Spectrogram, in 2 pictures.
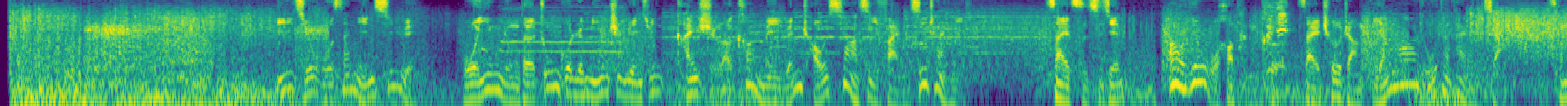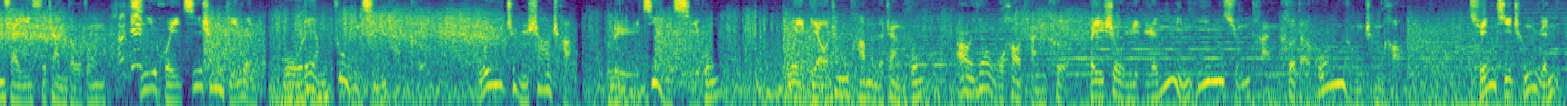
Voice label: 男 记录片 军事频道, 浑厚磁性, 国语男声配音; 英雄坦克

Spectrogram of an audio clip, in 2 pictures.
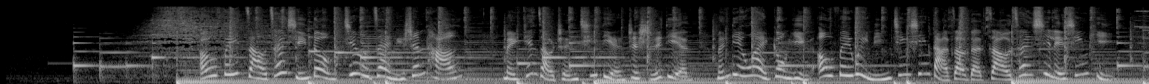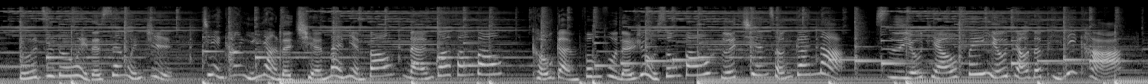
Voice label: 女, 广告, 年轻时尚; 早餐行动

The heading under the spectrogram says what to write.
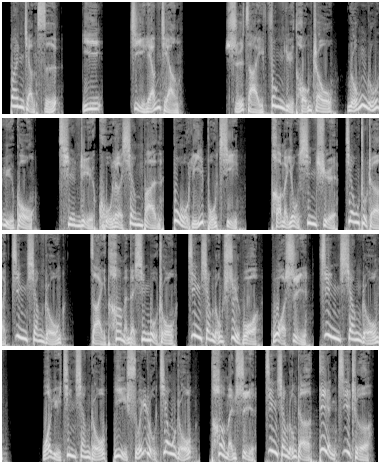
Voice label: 男 颁奖词; 金湘隆企业颁奖词

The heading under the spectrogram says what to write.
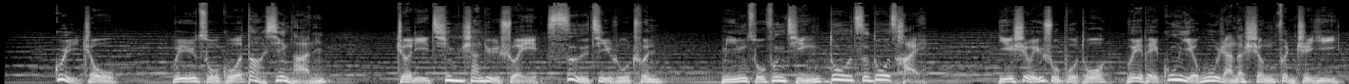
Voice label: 男 品牌宣传 宣传配音; 黔酵树莓酵素

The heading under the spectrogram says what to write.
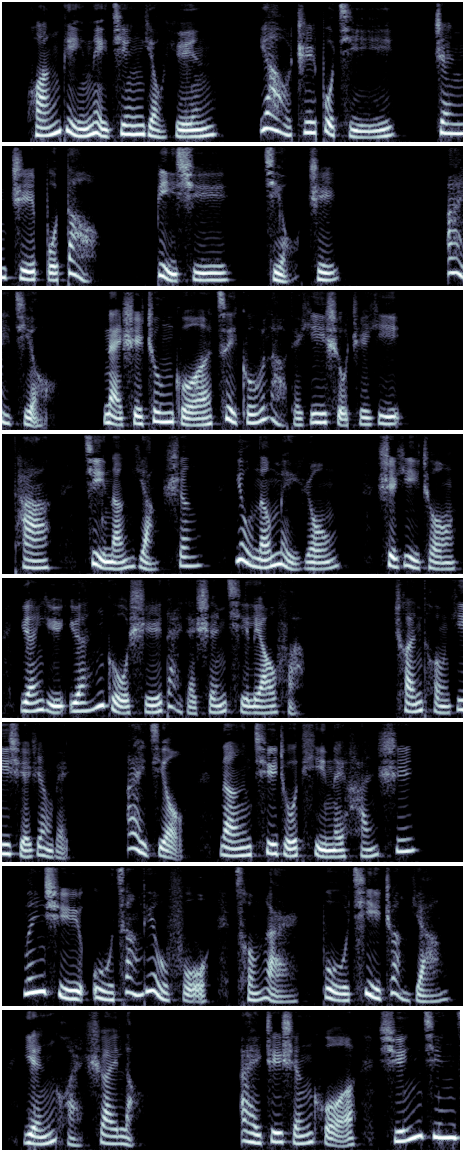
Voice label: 女 宣传片; 圣爱中医馆; 艾灸 系列产品

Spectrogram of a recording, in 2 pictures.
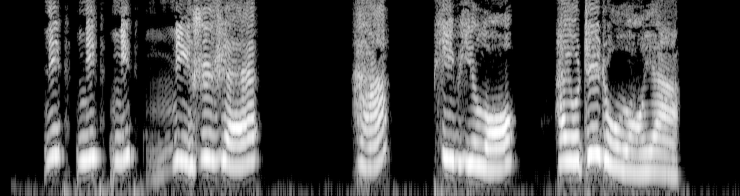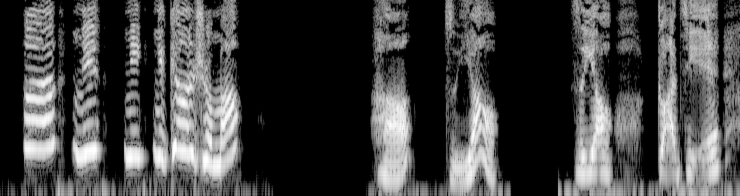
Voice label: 女 角色 男童 女童 少年等 多角色动画配音

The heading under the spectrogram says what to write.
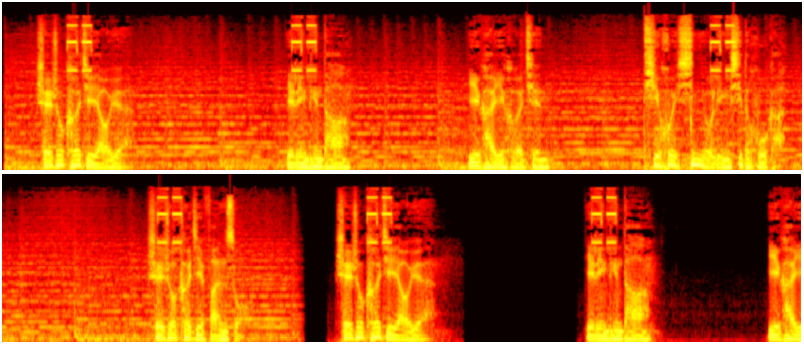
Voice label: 男 科技感专题 高端厨房家电; COLMO

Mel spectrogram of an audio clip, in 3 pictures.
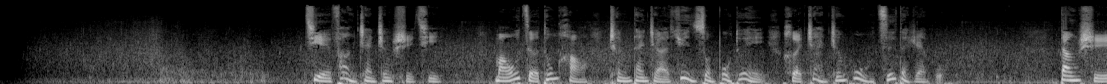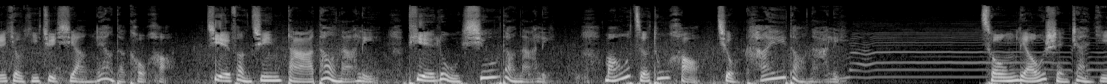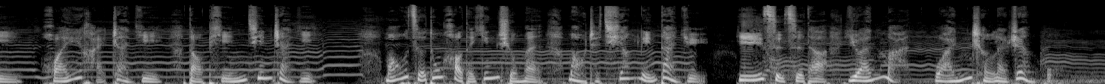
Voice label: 女4号 纪录片, 国语女声配音

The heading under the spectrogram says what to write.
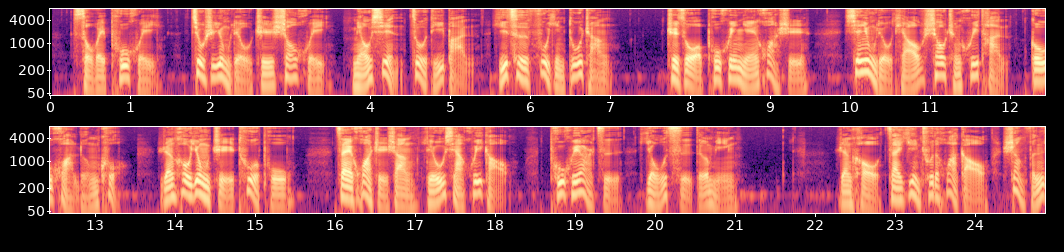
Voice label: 解说; 扑灰年画

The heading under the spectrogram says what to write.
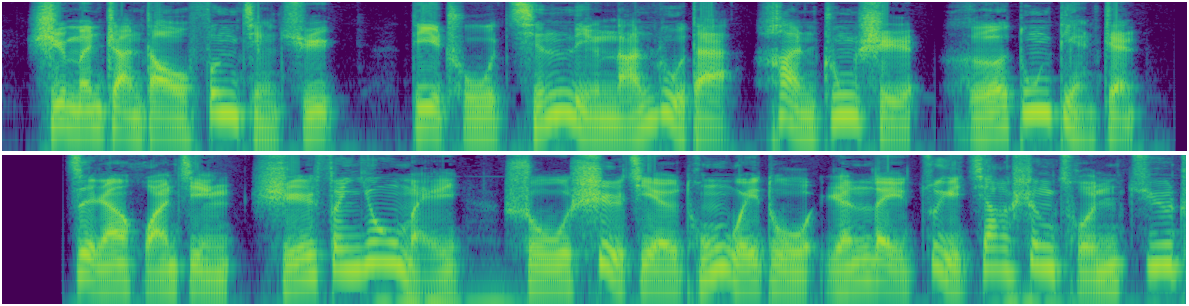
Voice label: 男 多媒体 水库, 国语男声配音 厚重专题

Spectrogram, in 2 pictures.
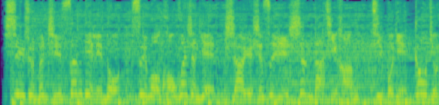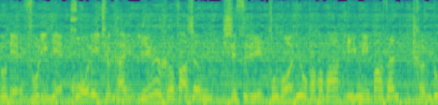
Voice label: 男 广告 汽车 动感

